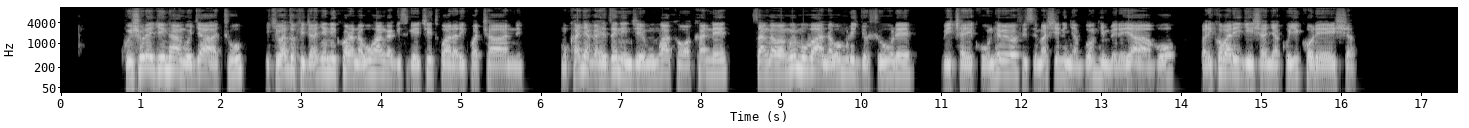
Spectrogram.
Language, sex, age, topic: Rundi, male, 36-49, education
